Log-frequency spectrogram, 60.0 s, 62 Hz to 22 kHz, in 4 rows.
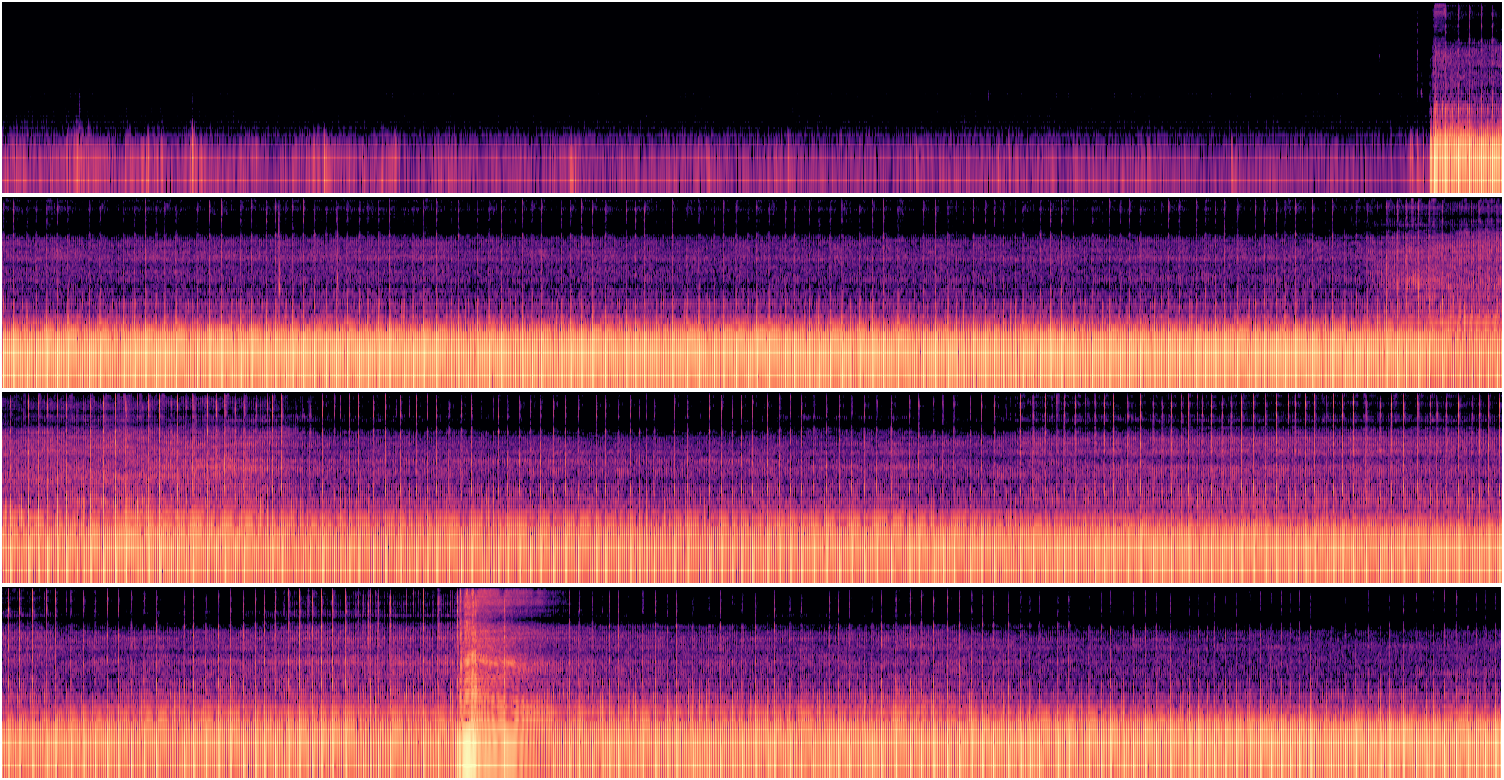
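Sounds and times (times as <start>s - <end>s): chainsaw engine running: 14.2s - 59.9s.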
